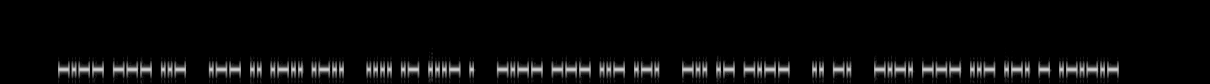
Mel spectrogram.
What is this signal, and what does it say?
Morse code, heard as a keyed tone, about 36 wpm, 700 Hz. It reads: YOU WILL HAVE YOUR DAY IN COURT.
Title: Sentences from Top 1600 Words 35wpm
